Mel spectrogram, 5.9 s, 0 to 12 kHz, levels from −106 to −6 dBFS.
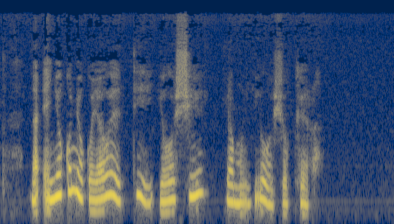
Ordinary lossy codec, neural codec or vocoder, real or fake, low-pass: MP3, 48 kbps; none; real; 9.9 kHz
